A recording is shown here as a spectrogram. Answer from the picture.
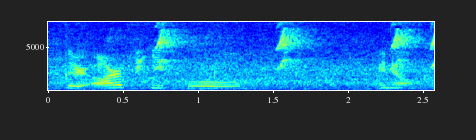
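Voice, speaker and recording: Amid loud background noise, a woman speaks at a fairly slow pace in a dry sound with no echo. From Philippines. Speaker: lifestyle vlogger. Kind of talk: casual vlog narration. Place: street. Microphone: phone near.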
